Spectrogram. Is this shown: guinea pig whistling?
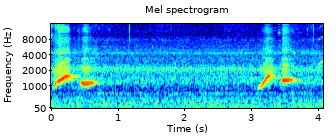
yes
